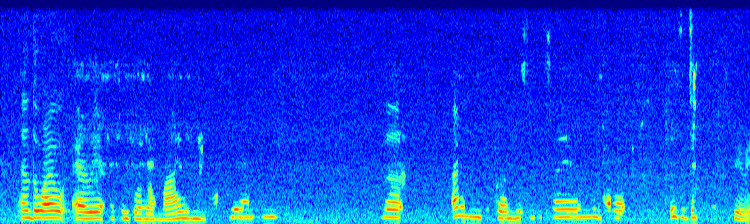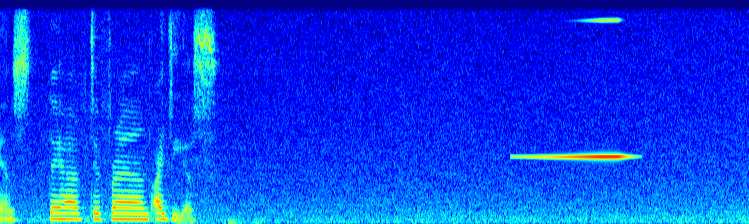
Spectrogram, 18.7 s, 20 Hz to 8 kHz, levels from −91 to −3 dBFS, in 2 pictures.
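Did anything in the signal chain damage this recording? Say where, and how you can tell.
Yes. Speech is suppressed in double talk from 1.29 to 3.41 s and from 4.73 to 9.18 s. The waveform shows the speech envelope dipping, by up to about 25 dB in the first span and about 20 dB in the second. The likely cause is the call's echo canceller ducking the near talker while the far side also spoke.

The other side's voice leaks through at the same call-processing stage. It appears at 1.76 to 2.56 s, 5.75 to 5.83 s, and 7.48 to 8.72 s, about 25 dB below the speech, then about 15 dB below in the last stretch. A spectrogram shows faint, separate harmonic traces under the main voice. The likely cause is residual loudspeaker echo that the canceller failed to subtract.

A loudspeaker feedback squeal runs from 15.75 to 17.40 s. A single 2.4 kHz tone swells over about a second to roughly 10 dB above the signal. 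It shows as one bright horizontal line on the spectrogram and a growing sinusoid on the waveform. The acoustic loop gain exceeded unity at that frequency.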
